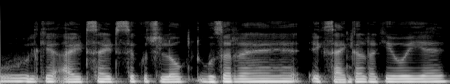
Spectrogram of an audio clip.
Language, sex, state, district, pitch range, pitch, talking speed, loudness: Sadri, male, Chhattisgarh, Jashpur, 125-130 Hz, 130 Hz, 200 wpm, -14 LUFS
